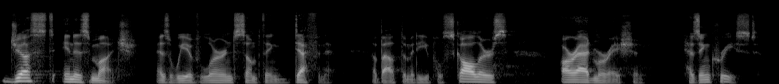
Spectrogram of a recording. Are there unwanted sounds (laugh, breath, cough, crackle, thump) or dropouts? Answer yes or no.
no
